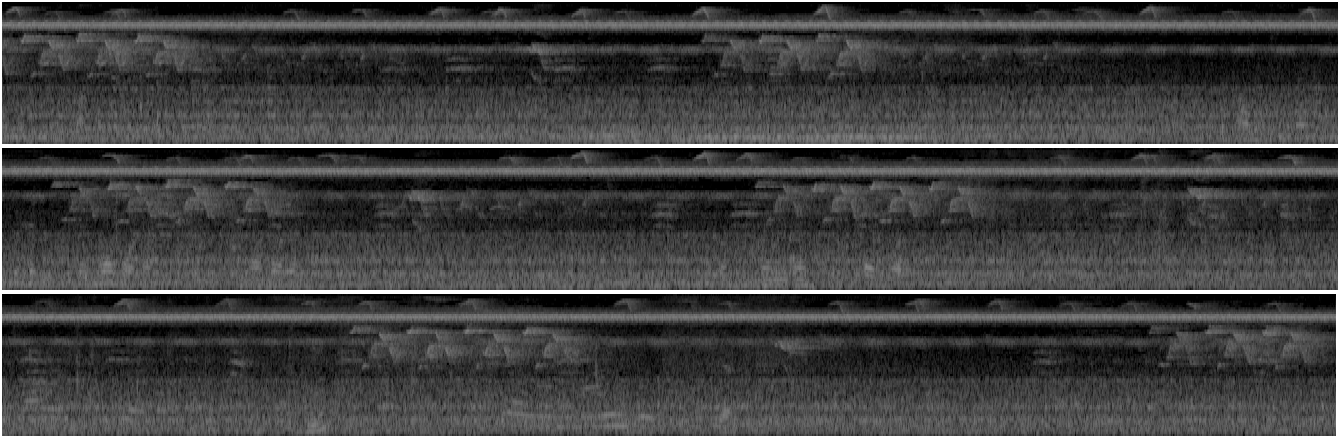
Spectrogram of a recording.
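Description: Insects trilling in a steady high chorus, with a short burst of raspy pulses about every five to six seconds.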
